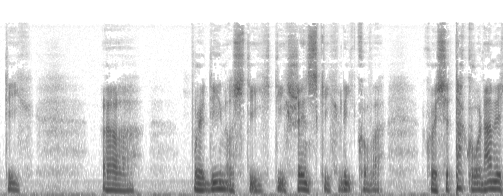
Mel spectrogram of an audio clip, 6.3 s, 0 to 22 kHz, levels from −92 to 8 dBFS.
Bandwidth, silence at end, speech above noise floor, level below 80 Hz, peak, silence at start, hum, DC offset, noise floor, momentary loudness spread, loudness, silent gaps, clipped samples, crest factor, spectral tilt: 13.5 kHz; 0 s; 21 dB; -48 dBFS; -12 dBFS; 0.05 s; none; under 0.1%; -47 dBFS; 14 LU; -27 LUFS; none; under 0.1%; 16 dB; -5 dB/octave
